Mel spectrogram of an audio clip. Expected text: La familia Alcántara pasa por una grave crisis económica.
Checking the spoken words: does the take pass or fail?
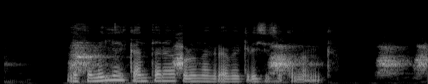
fail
